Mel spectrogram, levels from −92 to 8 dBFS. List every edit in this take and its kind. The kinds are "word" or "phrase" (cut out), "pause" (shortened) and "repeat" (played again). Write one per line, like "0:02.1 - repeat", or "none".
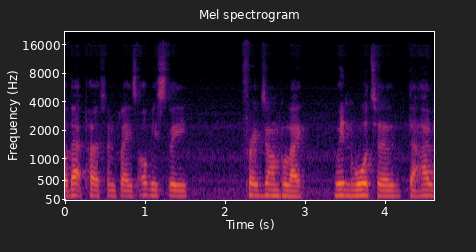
none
